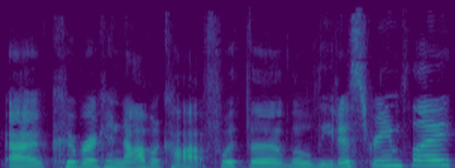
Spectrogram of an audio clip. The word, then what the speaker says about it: Nabokov: what Nabokov said mm-hmm. is it rhymes with knockoff.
